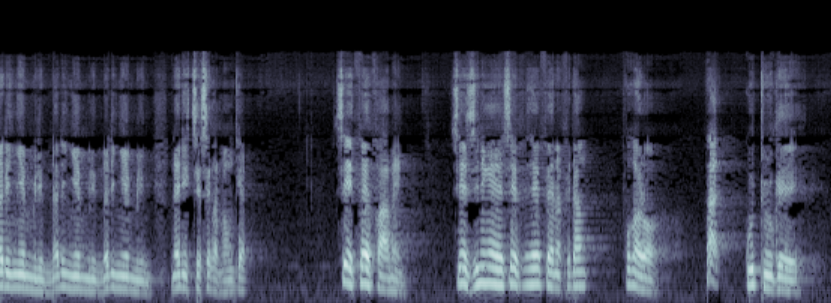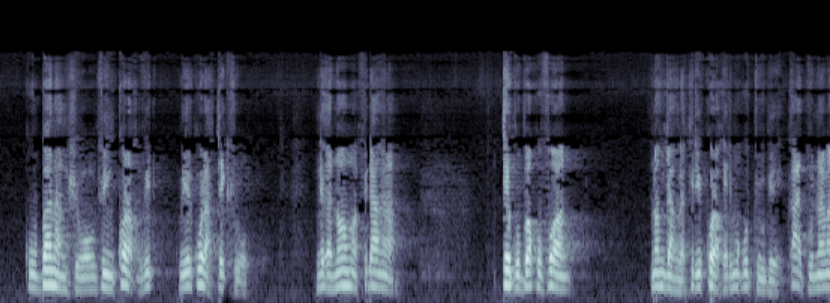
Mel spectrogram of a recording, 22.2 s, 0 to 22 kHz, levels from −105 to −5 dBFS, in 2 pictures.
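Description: Throughout the speech, the treble sounds synthetic. Nothing reaches above 11.8 kHz. S sounds come out gritty and lispy. The likely cause is heavy HE-AAC compression, fitting about 16 kbps. The top band is rebuilt from copied lower bands. Its harmonics misalign.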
